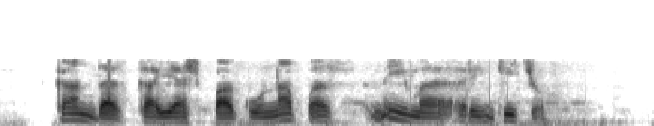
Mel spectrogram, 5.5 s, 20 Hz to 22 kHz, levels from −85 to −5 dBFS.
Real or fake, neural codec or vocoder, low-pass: real; none; 3.6 kHz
